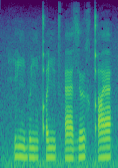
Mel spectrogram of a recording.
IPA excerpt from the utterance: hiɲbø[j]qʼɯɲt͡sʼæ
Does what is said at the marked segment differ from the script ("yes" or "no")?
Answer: yes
